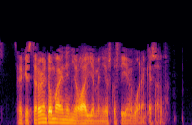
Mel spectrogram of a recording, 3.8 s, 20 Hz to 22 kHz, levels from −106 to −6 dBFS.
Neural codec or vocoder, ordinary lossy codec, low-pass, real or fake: codec, 16 kHz, 1.1 kbps, Voila-Tokenizer; MP3, 24 kbps; 5.4 kHz; fake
